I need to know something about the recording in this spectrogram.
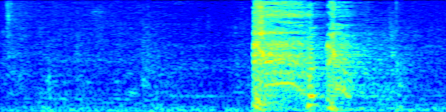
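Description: A person coughing twice in quick succession, a little over a second in, loud as if close to a microphone.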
